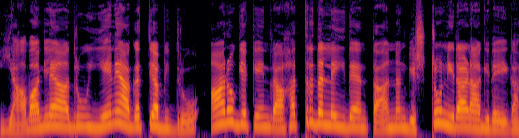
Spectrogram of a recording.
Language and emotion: Kannada, happy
